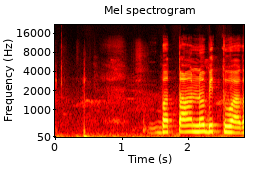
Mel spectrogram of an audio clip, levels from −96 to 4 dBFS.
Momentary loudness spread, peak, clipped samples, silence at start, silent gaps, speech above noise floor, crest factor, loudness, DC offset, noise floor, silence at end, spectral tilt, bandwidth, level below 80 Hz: 19 LU; -4 dBFS; under 0.1%; 0.05 s; none; 20 dB; 16 dB; -19 LUFS; under 0.1%; -39 dBFS; 0 s; -5 dB/octave; 14 kHz; -38 dBFS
